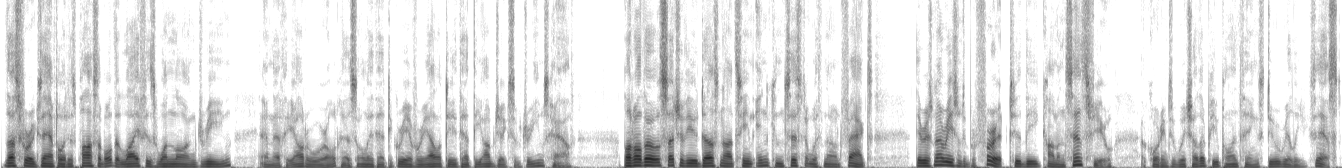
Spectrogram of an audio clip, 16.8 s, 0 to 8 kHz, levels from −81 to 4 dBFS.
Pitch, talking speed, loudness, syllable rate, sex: 105 Hz, 225 wpm, -20 LUFS, 6.1 syllables/s, male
